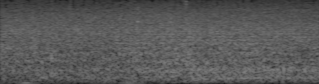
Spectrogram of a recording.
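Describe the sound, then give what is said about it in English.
Ocean surf rushing against the shore in a steady, hissing wash, constant in loudness, with no voices over it. “she turned and walked into the sea. The first wave hit her.”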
